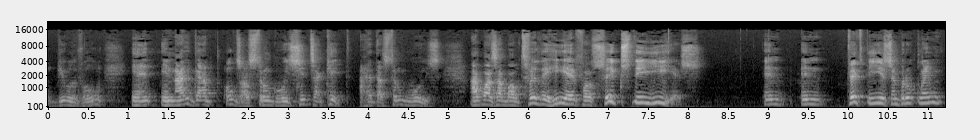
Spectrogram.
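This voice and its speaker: A man, giving oral history testimony in a halting way, with many repeated words and restarts. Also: fairly high pitch. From Poland. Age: 90s. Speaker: Holocaust survivor giving testimony. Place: dark studio set, indoors.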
